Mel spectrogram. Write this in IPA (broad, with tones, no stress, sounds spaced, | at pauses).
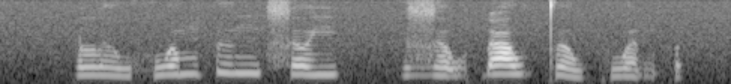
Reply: l ə̤˨˩ w h w ə˨˦ m ʔ ɨ˧ ŋ s ə˧ j | z ə̰˧˨ w ɗ a˧ w t̪ ə˧˩ w k w ə̰˧˨ n ʔ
